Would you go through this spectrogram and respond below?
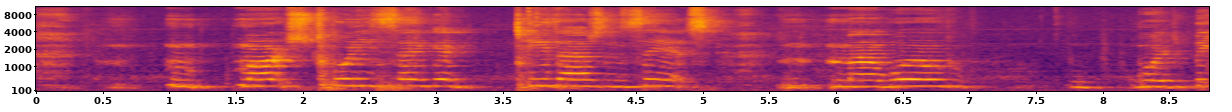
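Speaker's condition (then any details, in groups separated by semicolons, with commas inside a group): Cerebral palsy; wheelchair user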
